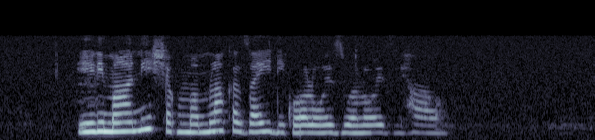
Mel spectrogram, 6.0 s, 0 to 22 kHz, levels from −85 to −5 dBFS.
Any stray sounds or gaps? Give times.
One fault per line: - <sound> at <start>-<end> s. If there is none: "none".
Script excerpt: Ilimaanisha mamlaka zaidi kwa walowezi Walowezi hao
none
